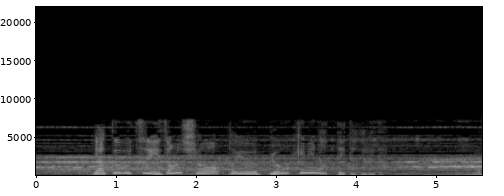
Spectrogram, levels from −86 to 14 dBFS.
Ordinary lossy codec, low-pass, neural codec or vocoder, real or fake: none; 7.2 kHz; none; real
